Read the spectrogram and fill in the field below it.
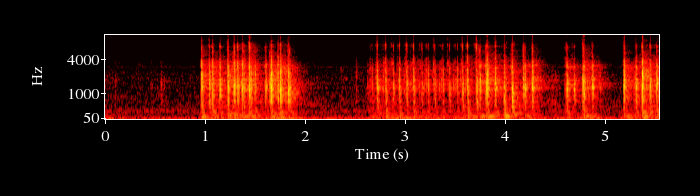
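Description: A keyboard clatters with quick, busy typing, close by.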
